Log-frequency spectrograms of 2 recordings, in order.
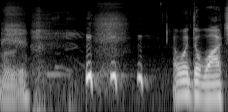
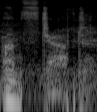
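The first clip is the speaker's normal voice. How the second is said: breathy stage whisper; 5 semitones lower, 18 dB quieter than usual. Pretend. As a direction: whisper it like a secret. Joking about being full.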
